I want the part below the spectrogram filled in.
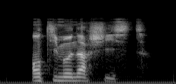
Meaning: antimonarchist
- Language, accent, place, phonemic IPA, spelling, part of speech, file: French, France, Lyon, /ɑ̃.ti.mɔ.naʁ.ʃist/, antimonarchiste, adjective, LL-Q150 (fra)-antimonarchiste.wav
